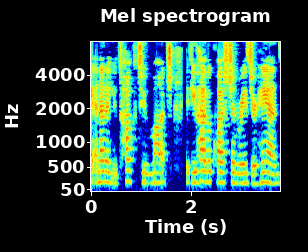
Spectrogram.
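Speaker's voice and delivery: usual speaking voice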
